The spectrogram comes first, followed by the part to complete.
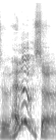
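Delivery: put-on typical British butler accent. Describing a robot character from a video, doing Codsworth voice. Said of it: "typical butler voice that's British".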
